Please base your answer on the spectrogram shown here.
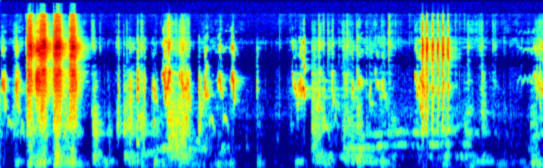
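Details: Newborn budgerigar chicks chirping: bursts of raspy, pulsed high chirps, some loud and buzzy, others faint and scattered, with short quiet gaps between clusters.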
